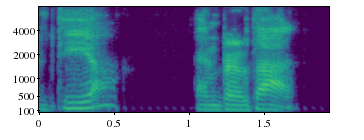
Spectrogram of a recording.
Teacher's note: it's a very soft d sometimes it's barely pronounced at all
